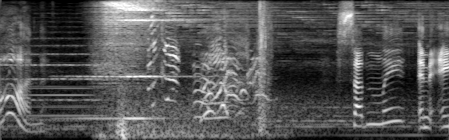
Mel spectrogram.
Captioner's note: whoosh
